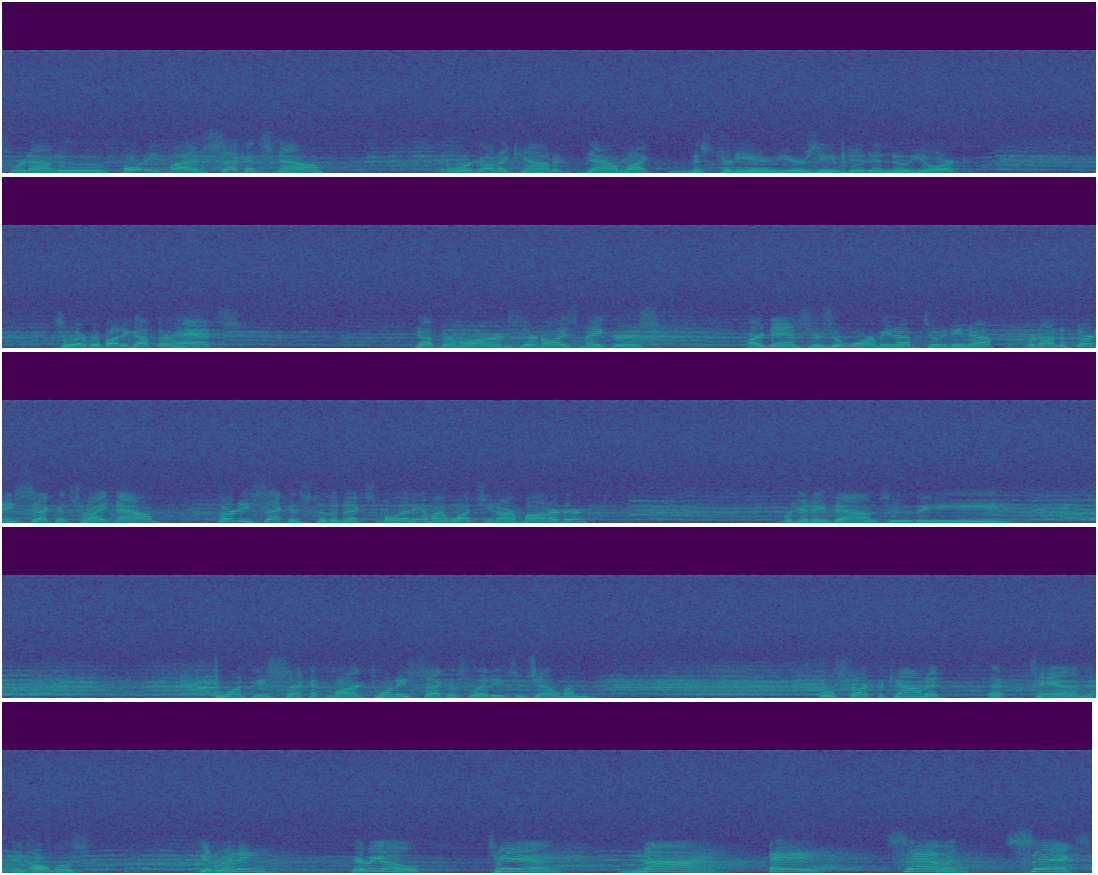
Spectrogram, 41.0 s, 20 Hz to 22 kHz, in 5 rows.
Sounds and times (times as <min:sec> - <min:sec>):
Speech: 0:00.0 - 0:02.5, 0:03.3 - 0:07.2, 0:08.6 - 0:10.0, 0:11.3 - 0:13.2, 0:13.8 - 0:20.8, 0:22.2 - 0:24.0, 0:26.2 - 0:29.1, 0:30.7 - 0:33.5, 0:34.3 - 0:40.9
Music: 0:00.0 - 0:39.5.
